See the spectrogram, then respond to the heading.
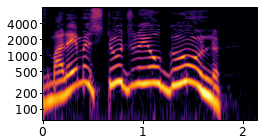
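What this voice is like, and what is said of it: Put-on foreign accent. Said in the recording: “you can envision the accent”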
